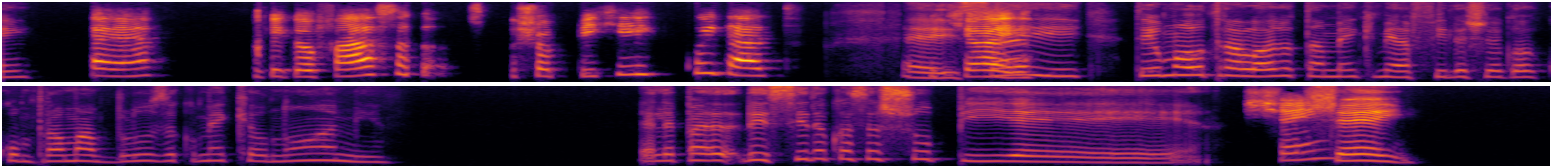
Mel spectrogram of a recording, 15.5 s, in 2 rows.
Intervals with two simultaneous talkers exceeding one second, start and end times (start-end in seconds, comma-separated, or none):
none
